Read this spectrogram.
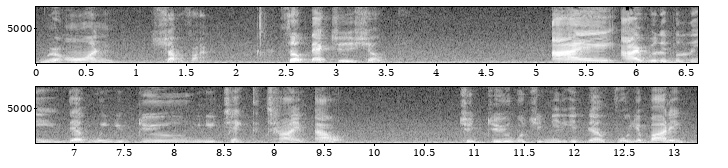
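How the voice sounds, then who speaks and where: A middle-aged woman with a low, sharp-toned voice rambles casually while hosting her own online show, speaking in a toothless, slightly slurred way and often repeating phrases for emphasis. It's a casual vlog chat, and the home recording is clearly noisy.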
